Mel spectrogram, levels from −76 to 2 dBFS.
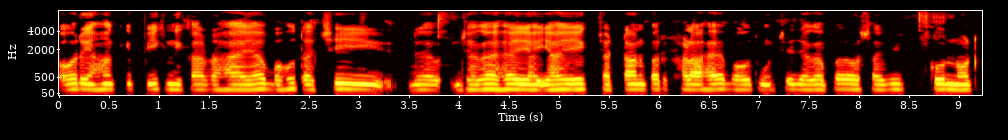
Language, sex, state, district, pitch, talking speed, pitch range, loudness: Hindi, male, Uttar Pradesh, Muzaffarnagar, 140 Hz, 190 wpm, 135-145 Hz, -18 LUFS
